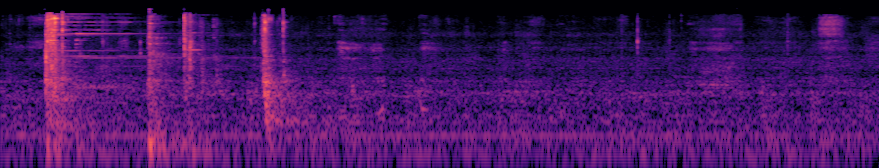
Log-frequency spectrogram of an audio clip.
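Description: Cable machine weight stack clanking: four sharp metallic clanks in the first three seconds, the first ringing briefly, then only a steady low hum.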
